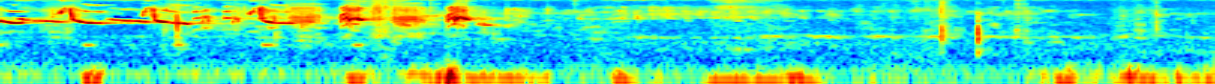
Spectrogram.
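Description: A bird chirping: a quick run of short, high, downward-sliding notes over the first two seconds or so, then fading to a few faint ones. Low rumbles on the microphone come and go, with a couple of light clicks near the end.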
